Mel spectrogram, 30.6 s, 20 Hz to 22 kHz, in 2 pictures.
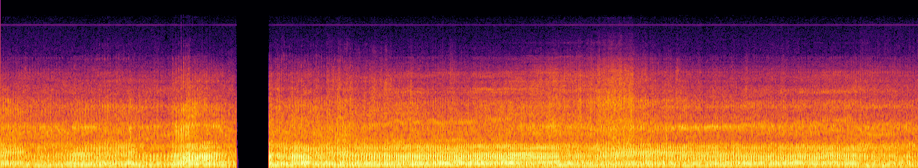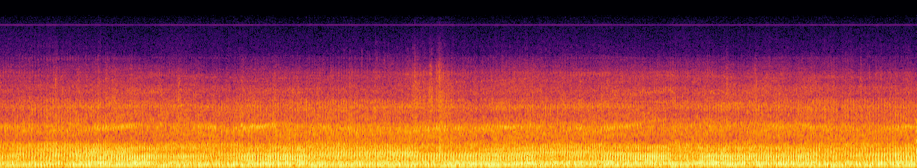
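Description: A Honda CRF230 dirt bike's single-cylinder four-stroke engine runs at low speed over rough ground. Its note rises and falls in swells every few seconds as the throttle is opened and eased. The sound cuts out completely for a split second about four seconds in.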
